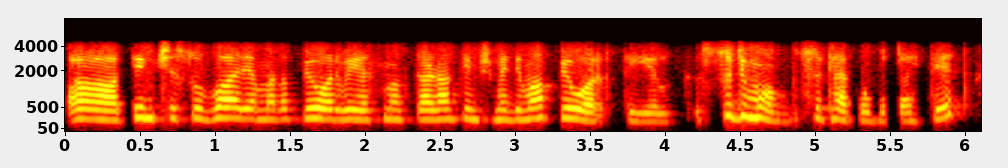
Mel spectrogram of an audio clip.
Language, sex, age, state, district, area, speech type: Kashmiri, female, 45-60, Jammu and Kashmir, Budgam, rural, conversation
